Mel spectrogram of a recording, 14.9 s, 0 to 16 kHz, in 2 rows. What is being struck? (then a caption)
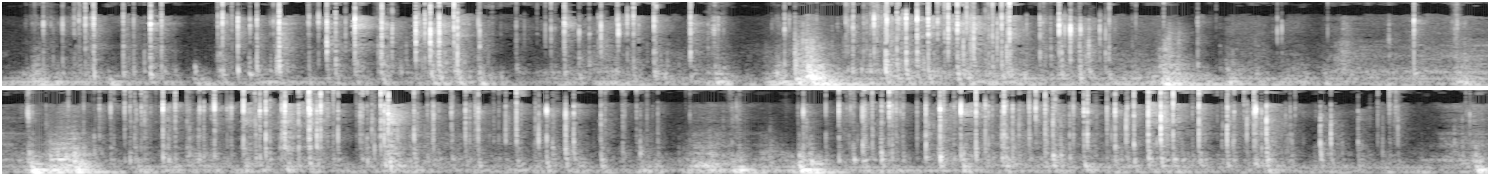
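Thin plastic drink bottle. Fingertips and nails grip, tap and scratch the sides of a hollow 1 L white plastic strawberry kefir bottle standing on a table. The sound is a dense run of quick, dry clicks and crinkly scratches with bright, hissy highs and brief swells of hollow thumping, each tap dying almost instantly.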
